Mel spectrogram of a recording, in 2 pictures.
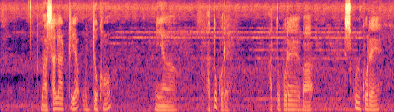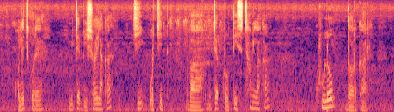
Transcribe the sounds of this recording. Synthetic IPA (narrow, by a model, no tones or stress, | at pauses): masalaʈɾijaʔud̪ʱːɔkʰɔ̃ | nija | at̪ukɔɾɛ | at̪ukɔɾɛba | skulkɔɾɛ | kɔled͡ʒkɔɾɛ | mit̚ʈɛʔbisɔjlakʰa | t͡ʃiut͡ʃit̪ | bamit̚ʈɛʔpɾɔt̪isʈʰanlakʰa | kʰuləw | d̪ɔɾkaɾ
